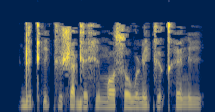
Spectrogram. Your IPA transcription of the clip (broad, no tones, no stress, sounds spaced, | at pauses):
ɖ e kʼ i kʲ u ʃ a ɡ e x i m ɔ s o w u ɳ i kʲ ɔ kʰ e n i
